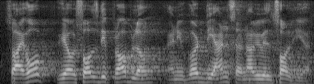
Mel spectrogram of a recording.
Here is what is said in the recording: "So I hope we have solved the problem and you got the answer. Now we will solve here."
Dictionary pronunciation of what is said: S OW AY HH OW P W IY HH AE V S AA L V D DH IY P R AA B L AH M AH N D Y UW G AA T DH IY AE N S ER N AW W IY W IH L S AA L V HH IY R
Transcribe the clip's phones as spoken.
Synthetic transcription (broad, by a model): S OW AY HH OW P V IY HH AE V S AA L V D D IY P R AA B L AH M AH N D Y UW G AA T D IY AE N S ER N AW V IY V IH L S AA L V HH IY R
